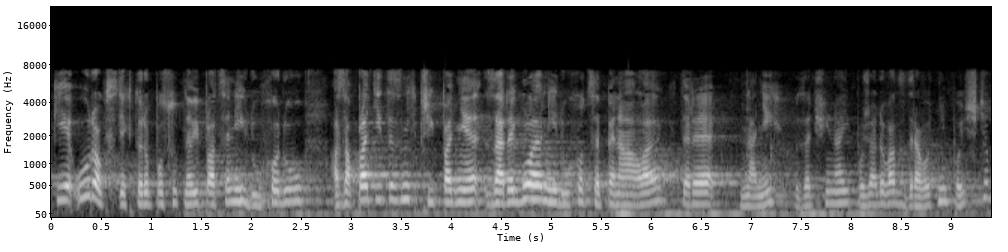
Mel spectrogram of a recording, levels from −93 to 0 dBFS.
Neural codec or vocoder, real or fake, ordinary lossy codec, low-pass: none; real; AAC, 48 kbps; 7.2 kHz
